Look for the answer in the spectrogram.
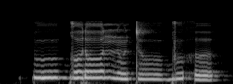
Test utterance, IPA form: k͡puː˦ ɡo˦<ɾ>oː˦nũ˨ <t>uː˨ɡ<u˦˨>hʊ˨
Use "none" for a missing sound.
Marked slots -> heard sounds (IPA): ɾ, t, u˦

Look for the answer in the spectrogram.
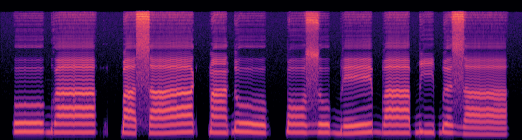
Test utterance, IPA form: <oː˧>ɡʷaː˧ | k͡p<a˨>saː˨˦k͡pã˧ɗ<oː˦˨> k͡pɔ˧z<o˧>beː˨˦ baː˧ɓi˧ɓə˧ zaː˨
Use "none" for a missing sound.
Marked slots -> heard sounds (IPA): oː˧, a˨, oː˦˨, o˧

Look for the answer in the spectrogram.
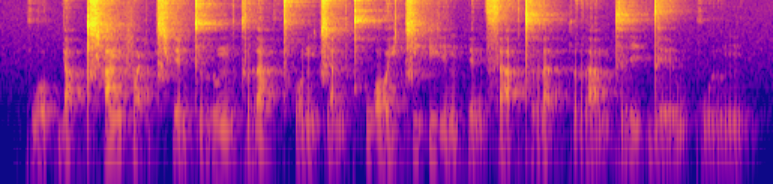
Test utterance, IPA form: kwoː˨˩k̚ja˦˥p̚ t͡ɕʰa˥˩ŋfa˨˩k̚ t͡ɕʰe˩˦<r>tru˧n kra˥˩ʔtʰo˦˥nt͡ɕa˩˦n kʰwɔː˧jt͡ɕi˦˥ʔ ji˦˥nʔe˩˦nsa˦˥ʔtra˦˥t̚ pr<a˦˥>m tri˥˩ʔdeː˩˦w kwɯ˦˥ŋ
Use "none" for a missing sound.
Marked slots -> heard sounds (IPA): n, a˨˩

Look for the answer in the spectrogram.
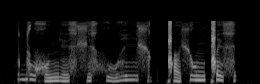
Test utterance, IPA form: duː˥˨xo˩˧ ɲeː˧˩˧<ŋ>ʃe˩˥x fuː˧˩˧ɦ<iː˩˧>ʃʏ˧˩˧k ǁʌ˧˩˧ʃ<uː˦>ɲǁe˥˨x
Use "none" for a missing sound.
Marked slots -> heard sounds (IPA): x, iː˦, uː˦

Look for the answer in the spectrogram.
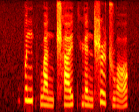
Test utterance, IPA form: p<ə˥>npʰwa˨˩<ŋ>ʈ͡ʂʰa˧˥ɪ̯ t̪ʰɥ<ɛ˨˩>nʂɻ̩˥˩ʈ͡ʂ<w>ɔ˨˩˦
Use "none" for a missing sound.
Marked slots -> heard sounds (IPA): ə˥, n, ɛ˨˩, w

